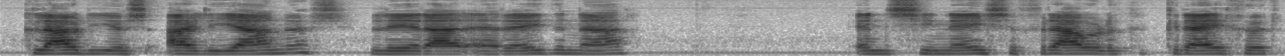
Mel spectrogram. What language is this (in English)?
Dutch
